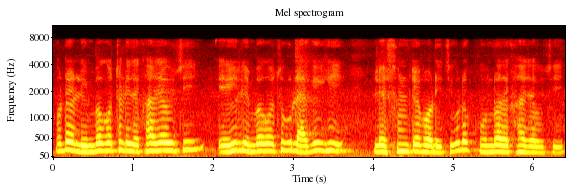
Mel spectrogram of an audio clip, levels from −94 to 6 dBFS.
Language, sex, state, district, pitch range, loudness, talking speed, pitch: Odia, male, Odisha, Nuapada, 160-190 Hz, -13 LUFS, 130 wpm, 180 Hz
